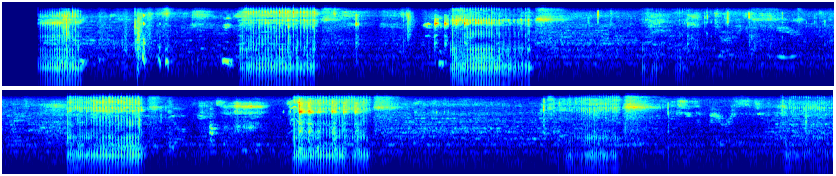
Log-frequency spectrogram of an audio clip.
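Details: Loud snoring of a sleeping dog: rough, hissing breaths about every three seconds, some with a whistling edge.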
